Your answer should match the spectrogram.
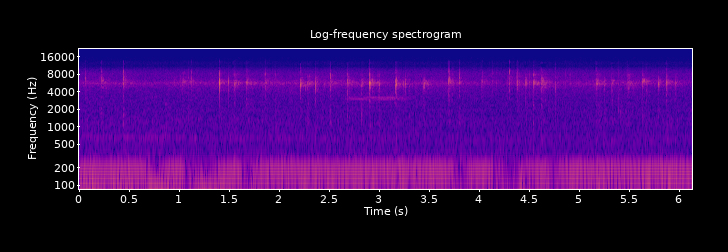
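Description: Keys of a computer keyboard being typed in quick, irregular clicks while a password is entered, over a steady low hum.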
